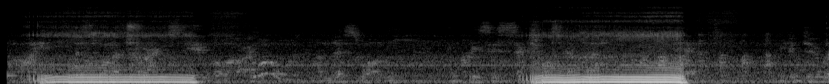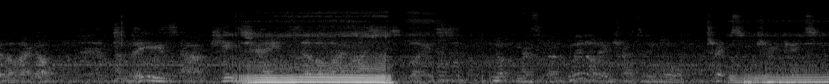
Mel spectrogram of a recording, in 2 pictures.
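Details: Sleeping English Bulldog snoring: loud, rough snores about every five seconds, roughly 11 a minute, with quieter breathing between them.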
